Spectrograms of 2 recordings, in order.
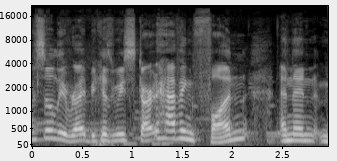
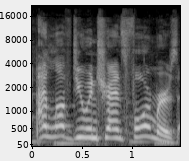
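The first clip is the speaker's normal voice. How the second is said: high-pitched fanboy dad; high, adoring fan voice; starstruck; 10 semitones higher than usual. Retold or imitated. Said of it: "they were equally starstruck".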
